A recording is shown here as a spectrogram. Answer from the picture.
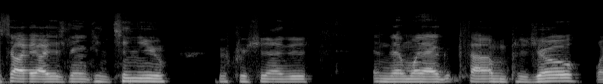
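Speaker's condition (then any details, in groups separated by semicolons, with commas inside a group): Cerebral palsy; mild speech impediment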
